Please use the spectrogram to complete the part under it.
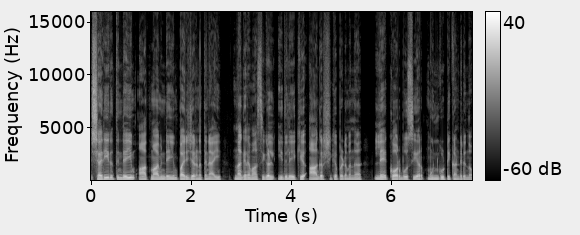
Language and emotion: Malayalam, neutral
